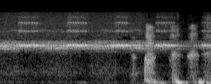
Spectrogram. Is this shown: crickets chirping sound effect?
yes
